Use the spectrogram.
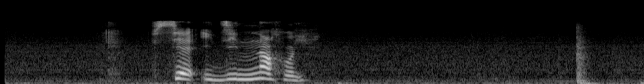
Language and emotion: Russian, angry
